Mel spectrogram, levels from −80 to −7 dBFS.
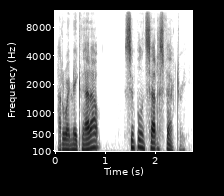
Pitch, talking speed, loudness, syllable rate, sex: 130 Hz, 195 wpm, -18 LUFS, 6.6 syllables/s, male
